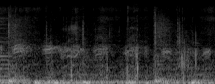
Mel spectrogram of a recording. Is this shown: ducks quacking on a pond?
yes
